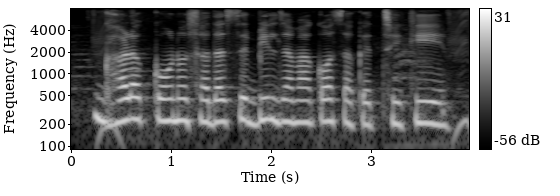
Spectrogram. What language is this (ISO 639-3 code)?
mai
